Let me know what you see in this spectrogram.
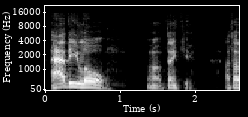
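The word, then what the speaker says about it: Abbe Lowell: It's pronounced Abby Lowell. Oh, thank you. I thought it was Abe Lowell. My bad. Abby Lowell.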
